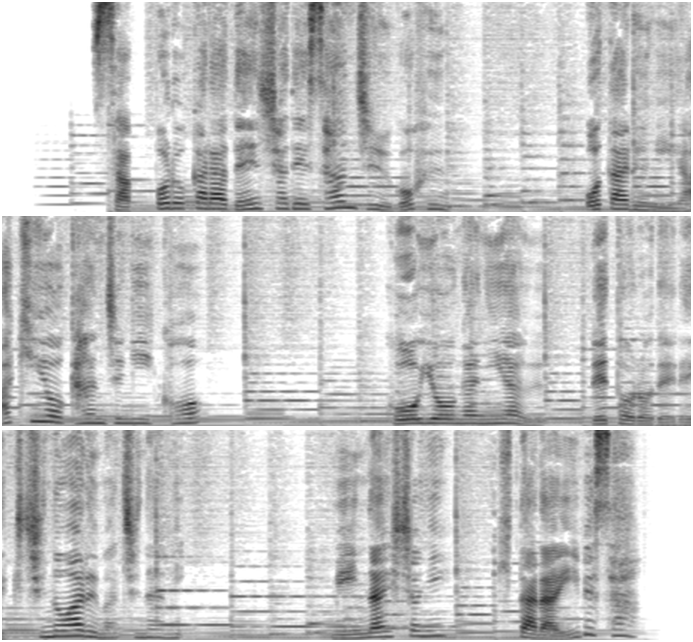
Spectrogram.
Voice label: japanese promos

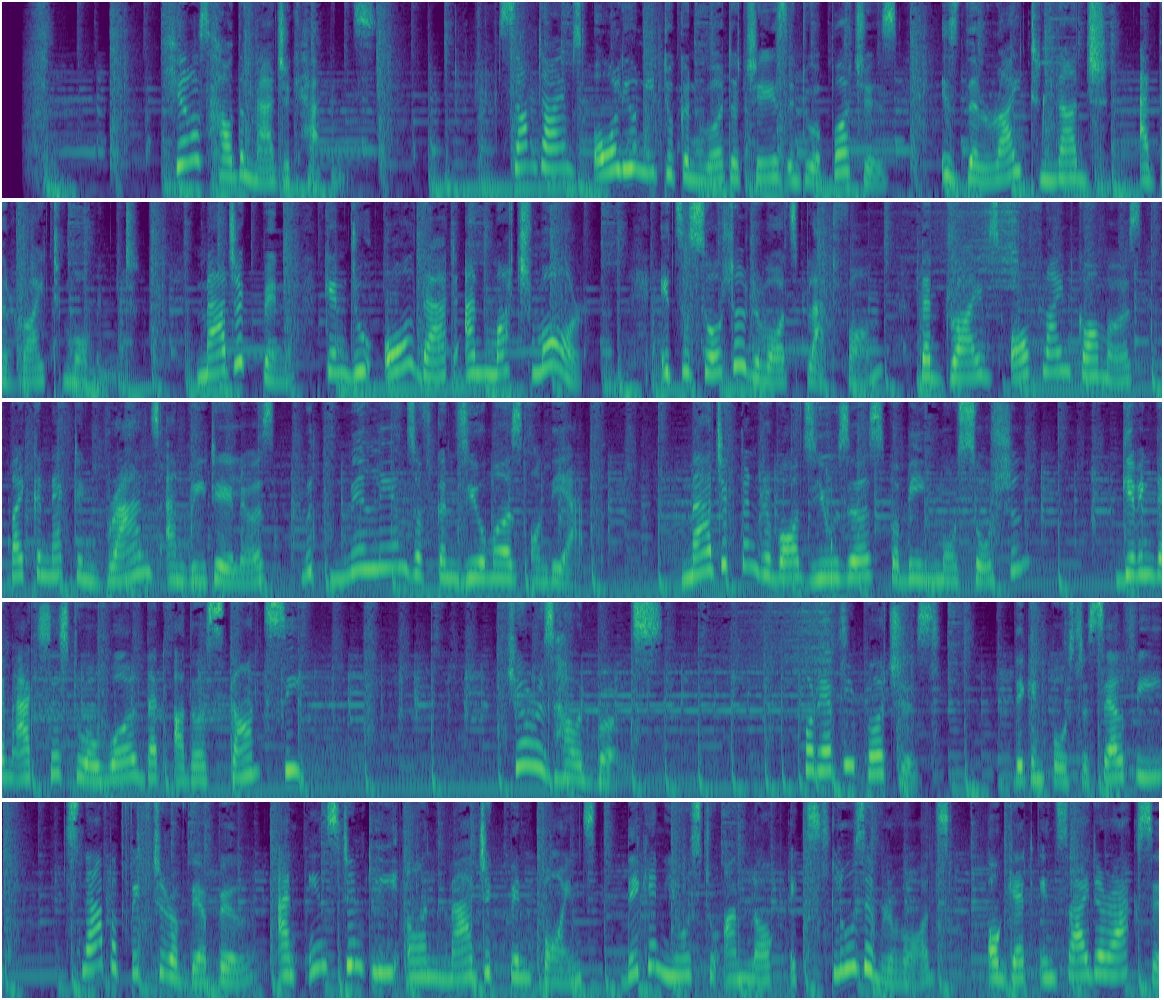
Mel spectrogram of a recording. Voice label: english indian explainer videos; professionelle indische Sprecherin

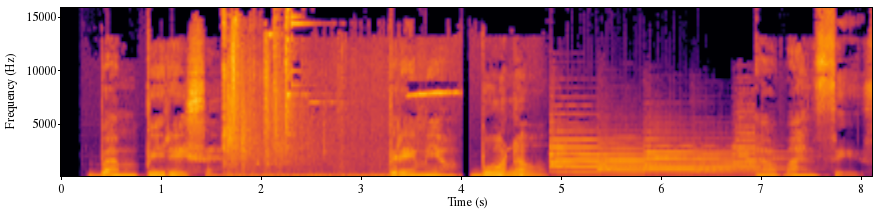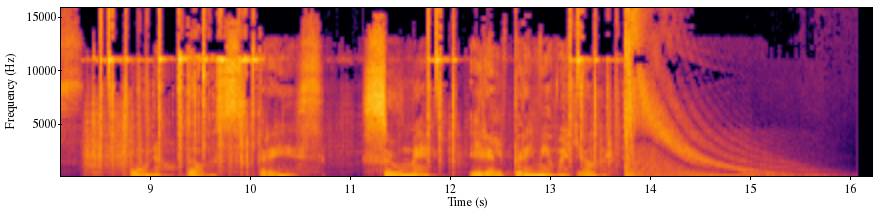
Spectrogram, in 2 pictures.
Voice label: spanish latin american radio imaging; presentadora de radio

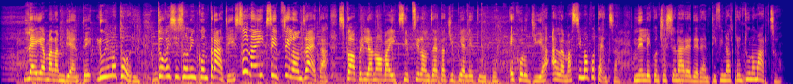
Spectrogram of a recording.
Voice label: italian promos

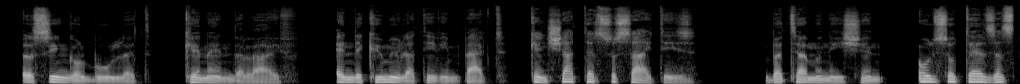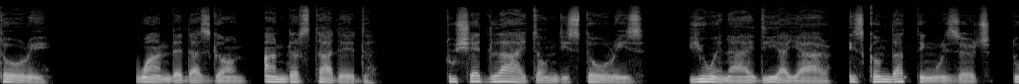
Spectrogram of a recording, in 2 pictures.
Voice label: English political ads

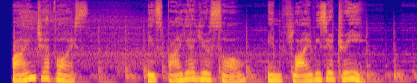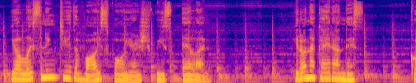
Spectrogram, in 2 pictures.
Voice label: japanese podcasts

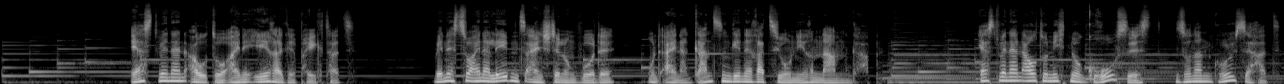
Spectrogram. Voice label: german commercial

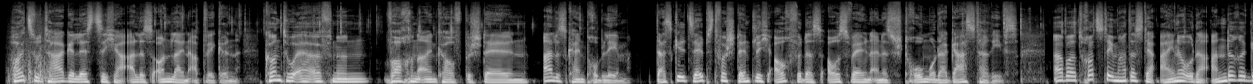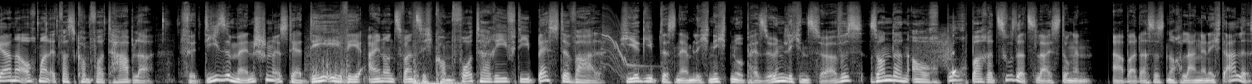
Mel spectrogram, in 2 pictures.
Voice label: German others

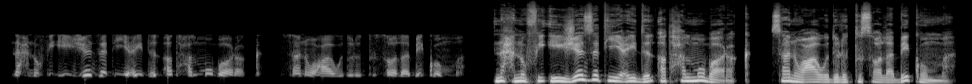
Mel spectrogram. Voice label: Arabic ivr

